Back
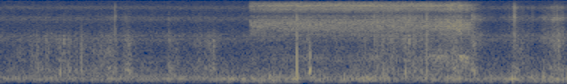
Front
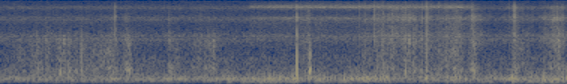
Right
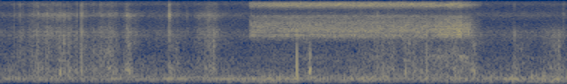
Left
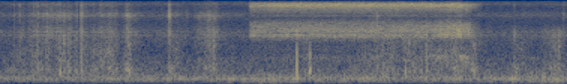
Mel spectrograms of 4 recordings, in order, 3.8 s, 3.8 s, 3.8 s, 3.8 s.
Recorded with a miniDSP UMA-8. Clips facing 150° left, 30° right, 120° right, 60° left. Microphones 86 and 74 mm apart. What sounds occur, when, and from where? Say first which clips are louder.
1.7 s a hiss: even, even; 140° left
